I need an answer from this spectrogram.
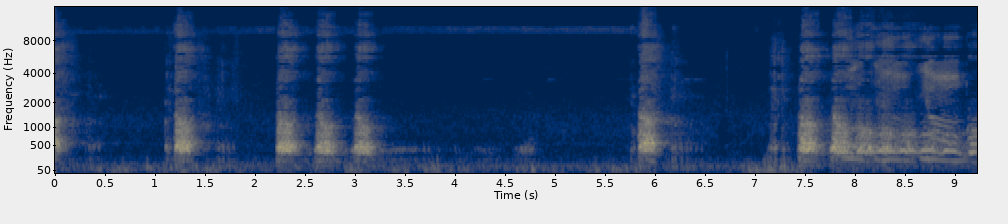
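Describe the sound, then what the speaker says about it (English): A dog barks outdoors in a garden, loud bursts of single and doubled barks spread through the stretch and separated by quiet pauses, ending in a longer, more continuous bout of barking and whining. "This dog is standing in the garden barking at seemingly nothing"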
